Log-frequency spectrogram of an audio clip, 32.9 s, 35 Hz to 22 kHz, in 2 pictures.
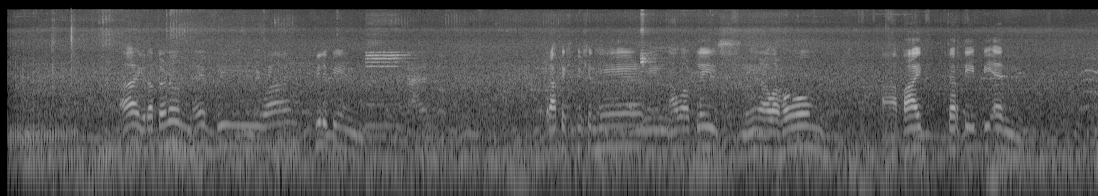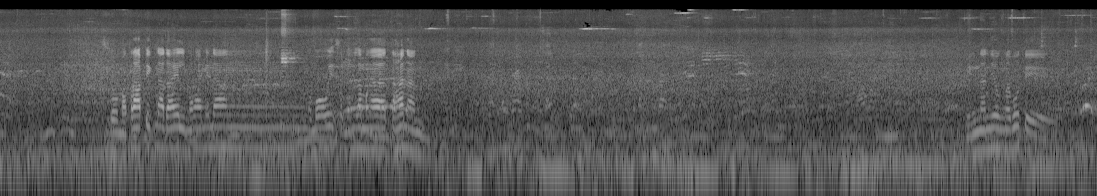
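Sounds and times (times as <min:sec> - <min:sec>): traffic engines humming: 0:00.1 - 0:32.9.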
